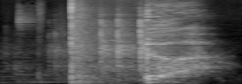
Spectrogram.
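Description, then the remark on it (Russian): A soft, muffled thump as risen doughnut dough is punched down, followed by a brief, breathy rush of air escaping that fades within about a second. It is moderately loud, with no talking. “Весь воздух просто выпрыгнул.”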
